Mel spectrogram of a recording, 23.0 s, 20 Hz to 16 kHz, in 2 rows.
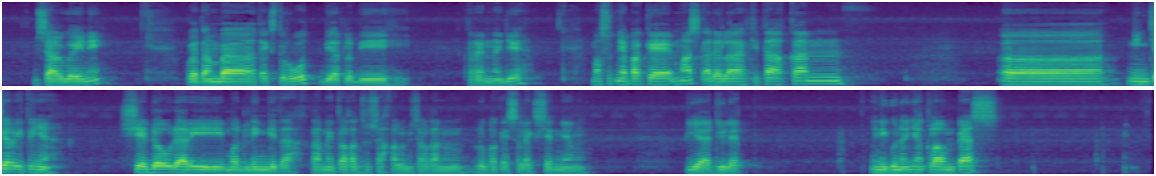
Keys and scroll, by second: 0.2 -.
